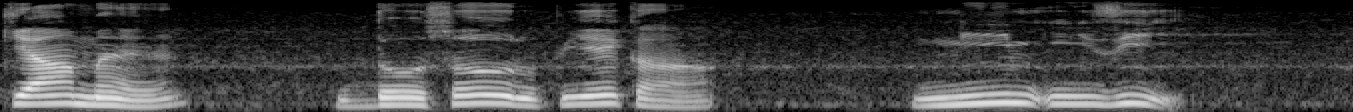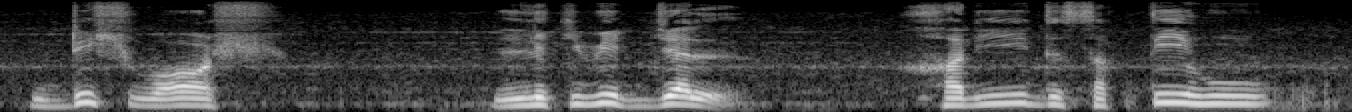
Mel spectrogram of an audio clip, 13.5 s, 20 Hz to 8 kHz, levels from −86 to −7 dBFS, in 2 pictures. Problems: none marked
